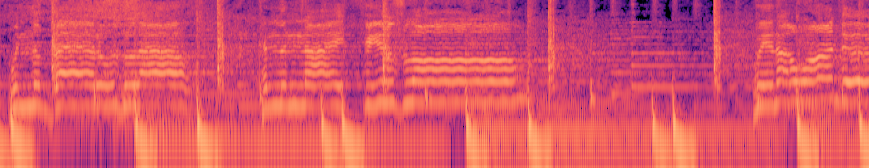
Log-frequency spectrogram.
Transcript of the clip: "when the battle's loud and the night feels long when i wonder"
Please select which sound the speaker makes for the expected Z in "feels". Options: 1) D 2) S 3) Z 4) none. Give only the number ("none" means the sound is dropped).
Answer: 3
